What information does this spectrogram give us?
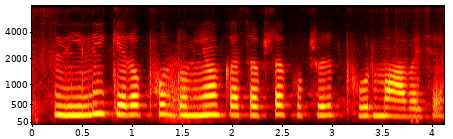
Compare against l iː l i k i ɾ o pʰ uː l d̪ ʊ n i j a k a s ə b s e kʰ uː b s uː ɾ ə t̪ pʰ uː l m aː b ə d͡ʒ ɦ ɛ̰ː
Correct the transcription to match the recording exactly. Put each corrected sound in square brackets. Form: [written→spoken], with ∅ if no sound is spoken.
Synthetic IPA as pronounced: l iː l i k [i→e] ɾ o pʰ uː l d̪ ʊ n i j a k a s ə b s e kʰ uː b s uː ɾ ə t̪ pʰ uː l m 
